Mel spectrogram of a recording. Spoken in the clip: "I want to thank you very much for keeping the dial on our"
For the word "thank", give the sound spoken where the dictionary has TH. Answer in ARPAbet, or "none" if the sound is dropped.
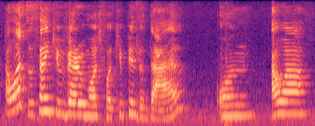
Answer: TH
